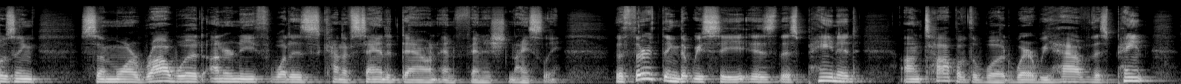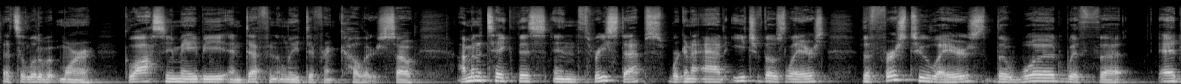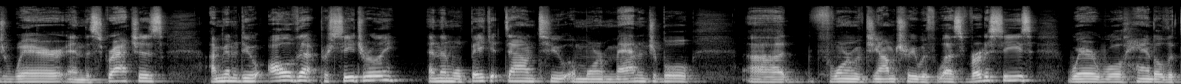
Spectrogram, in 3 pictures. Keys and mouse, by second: 3.4 shift+middle click, 4.0 middle click, 5.7 middle click, 7.5 middle click, 10.0 middle click, 11.3 shift+middle click, 11.8 middle click, 13.5 shift+middle click, 15.6 shift+middle click, 16.2 middle click, 17.6 shift+middle click, 18.3-19.9 middle drag, 23.6 shift+middle click, 24.0 middle click, 25.8 shift+middle click.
